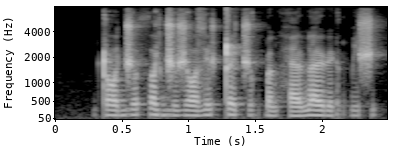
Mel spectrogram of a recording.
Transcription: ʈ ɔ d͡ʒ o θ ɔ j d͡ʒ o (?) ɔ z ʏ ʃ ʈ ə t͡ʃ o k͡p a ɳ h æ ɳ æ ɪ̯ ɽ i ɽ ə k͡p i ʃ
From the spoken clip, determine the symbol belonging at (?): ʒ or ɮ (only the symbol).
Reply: ʒ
